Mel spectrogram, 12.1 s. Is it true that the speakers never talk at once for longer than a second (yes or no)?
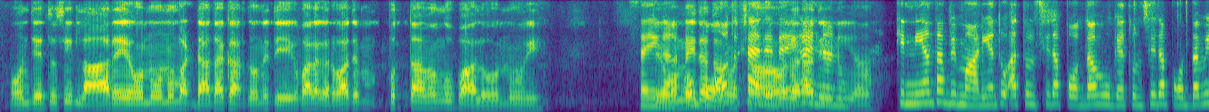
no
